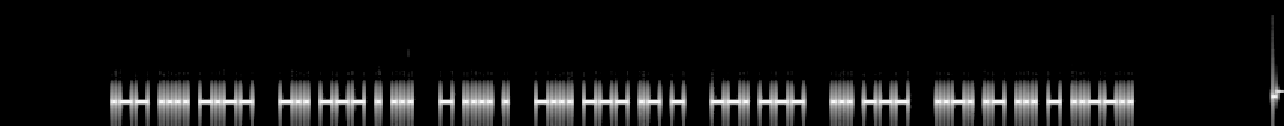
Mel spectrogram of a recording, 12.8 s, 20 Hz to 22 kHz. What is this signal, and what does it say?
Morse code, heard as a keyed tone, about 28 wpm, 700 Hz. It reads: WHY DOES THE BOAT GO SO FAST?
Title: Sentences from Top 500 Words 30wpm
